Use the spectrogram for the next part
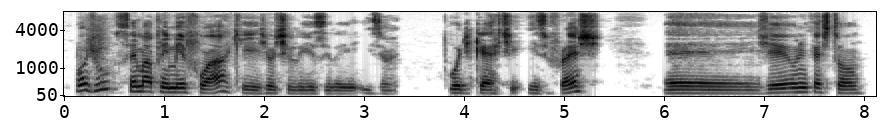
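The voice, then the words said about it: Brazilian accent in French. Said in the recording (French): “est-ce que tu reconnais ce bel accent ... il est peut-être brésilien ... c'est à 100% brésilien”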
